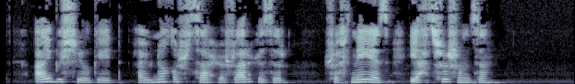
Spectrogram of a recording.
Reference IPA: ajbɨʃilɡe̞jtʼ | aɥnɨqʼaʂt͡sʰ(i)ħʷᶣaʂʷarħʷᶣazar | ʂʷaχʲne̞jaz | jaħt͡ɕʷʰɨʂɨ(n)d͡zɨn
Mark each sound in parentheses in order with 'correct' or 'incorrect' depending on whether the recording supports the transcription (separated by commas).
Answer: incorrect, incorrect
